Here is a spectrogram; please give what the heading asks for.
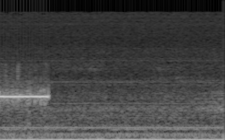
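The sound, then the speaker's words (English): A single short, steady electronic answering-machine beep sounds before a message is left, then cuts off and leaves a low, constant hum. “Please leave your message after the beep.”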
